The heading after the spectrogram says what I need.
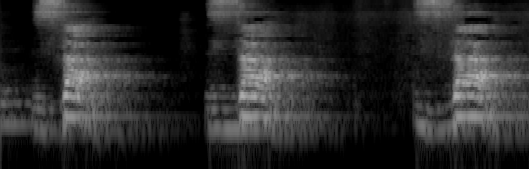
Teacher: দাঁতের কাছ থেকে সিটি বেজে উচ্চারিত হবে যা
